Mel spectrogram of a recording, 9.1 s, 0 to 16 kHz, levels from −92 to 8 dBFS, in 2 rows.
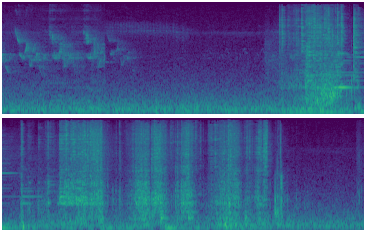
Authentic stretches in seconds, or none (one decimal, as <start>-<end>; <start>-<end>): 0.0-0.5; 1.2-9.1

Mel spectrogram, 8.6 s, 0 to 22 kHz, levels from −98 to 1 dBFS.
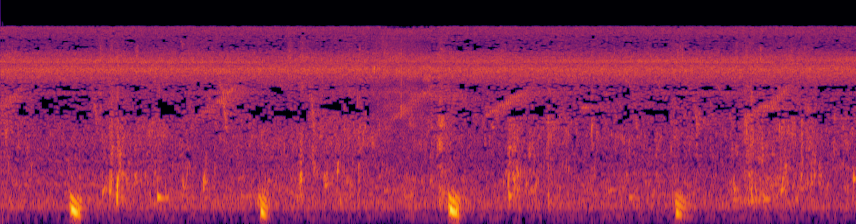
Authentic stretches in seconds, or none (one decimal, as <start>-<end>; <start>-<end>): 0.0-3.7; 4.3-8.6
